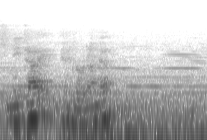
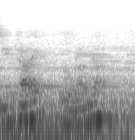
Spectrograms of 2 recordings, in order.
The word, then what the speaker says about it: Nitai Gauranga: And now I'll say the mantra of the two avatars Niti and Boranga who awaken compassion within the heart. It's pronounced Nitai Loranga.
